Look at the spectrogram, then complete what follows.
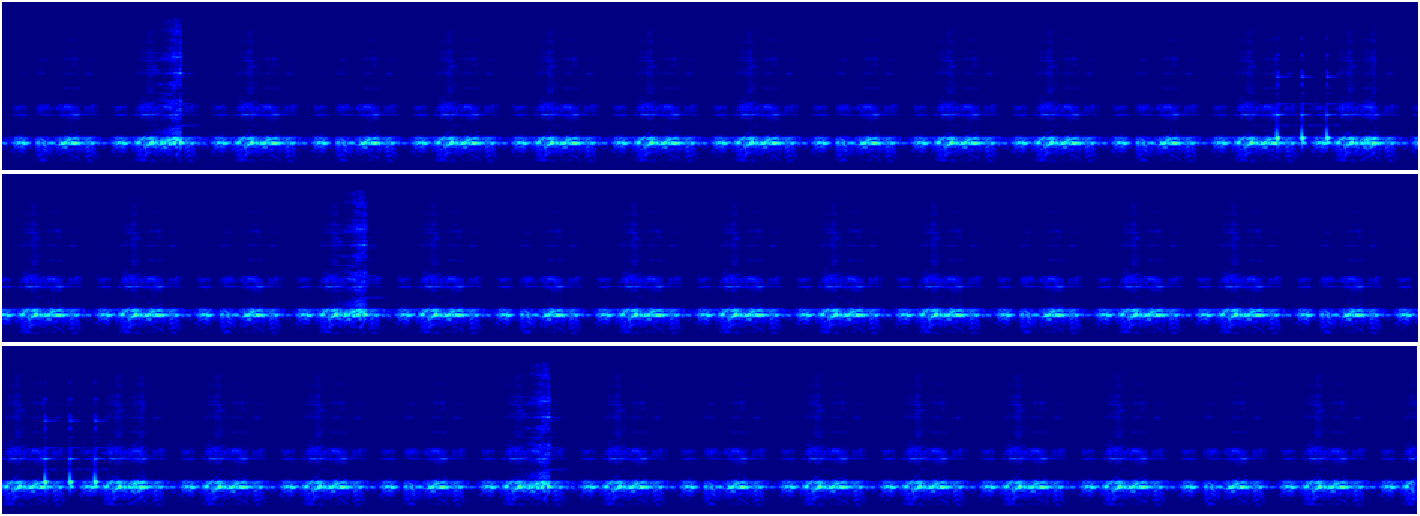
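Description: Tin can guiro: a ribbed metal food can scraped along its ridges in steady, repeated rasping strokes, with a ringing metallic tone.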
